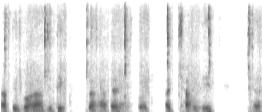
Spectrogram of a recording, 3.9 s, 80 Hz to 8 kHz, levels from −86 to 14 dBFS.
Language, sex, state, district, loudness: Hindi, male, Jharkhand, Jamtara, -31 LUFS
